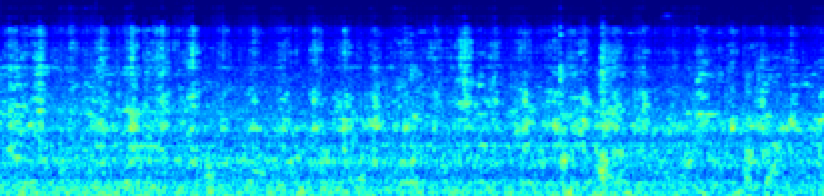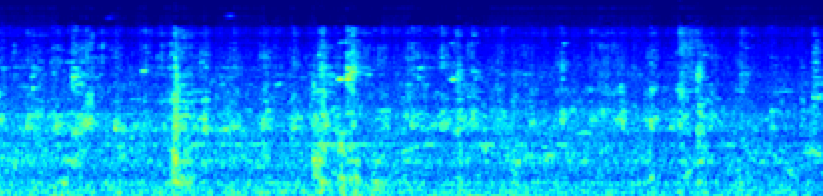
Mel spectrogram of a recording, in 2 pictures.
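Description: Pakistan Railways passenger coaches rolling past on the track, a steady rumble broken by a few sharp clacks of wheels over rail joints.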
